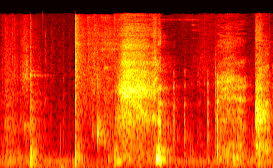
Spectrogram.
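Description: A crash and clatter of things falling and breaking on a tiled kitchen floor: a sharp knock about a second in, a louder crash around two seconds in, and a last sharp click near the end.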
